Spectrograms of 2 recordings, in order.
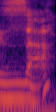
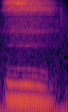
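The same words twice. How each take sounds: First: The z sound ends with an added uh vowel. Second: The z sound is buzzed alone without a vowel. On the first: The speaker calls it wrong. "I don't say z" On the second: The speaker calls it right. "it's z. We try to avoid using an uh"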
